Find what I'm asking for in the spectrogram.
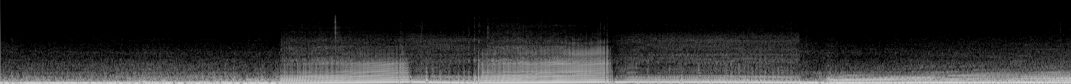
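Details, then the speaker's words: VW Scirocco MK2 with Yamaha R1 engine conversion on rebuilt R1 carbs, first road drive, loud exhaust: revs climb, then sag and hesitate around 3,000 rpm before pulling hard again; carburation flat spot. "It's a bit of a flat spot, about £3 grand, but when you open it up, my god, it's so good. There's the flat spot there."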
